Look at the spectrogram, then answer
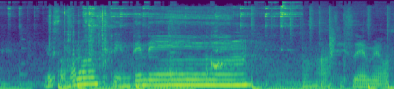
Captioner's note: deng-deng-deng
